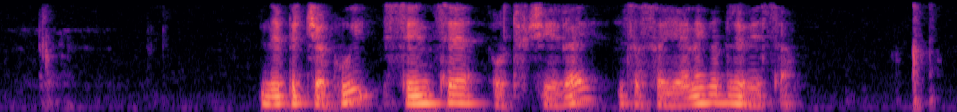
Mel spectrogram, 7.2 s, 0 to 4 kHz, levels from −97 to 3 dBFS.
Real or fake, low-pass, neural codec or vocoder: real; 3.6 kHz; none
